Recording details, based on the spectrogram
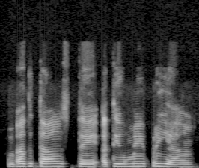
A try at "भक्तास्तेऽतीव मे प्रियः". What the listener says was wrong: So here the a is silent. So bhakta stetiva me priyaha. So it's like that. So it is understood like it is ativa. So bhakta stetiva me priyaha. So it goes quickly.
